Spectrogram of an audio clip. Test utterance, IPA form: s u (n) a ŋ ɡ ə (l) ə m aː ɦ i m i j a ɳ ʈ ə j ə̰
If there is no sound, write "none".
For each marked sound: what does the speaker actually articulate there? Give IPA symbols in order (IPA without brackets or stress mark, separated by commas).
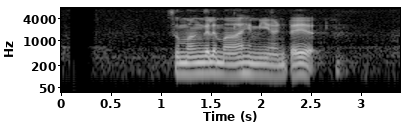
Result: m, l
